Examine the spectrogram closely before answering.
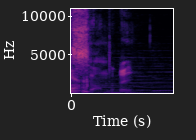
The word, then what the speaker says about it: descendre: Descendre. Descendre? Okay. You're rolling the R. You don't need to roll it. This is French, not Spanish.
